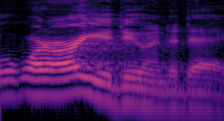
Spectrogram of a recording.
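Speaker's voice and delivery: put-on puppet voice, south-side Pittsburgh accent. Talking with his partner, a character speaks in a south-side Pittsburgh Muppet voice. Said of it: "you got me sound like some Muppet from the south side of Pittsburgh".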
